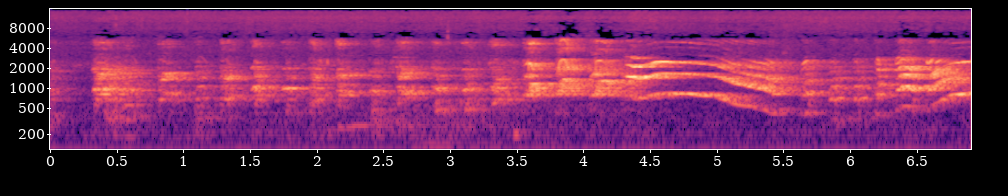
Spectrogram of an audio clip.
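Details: Pet Estrela Mountain Dog howling indoors in response to a puppy on TV. Choppy television sounds come first, then a loud, wavering howl rises and slides steeply downward at mid-clip, followed by another howl starting near the end.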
